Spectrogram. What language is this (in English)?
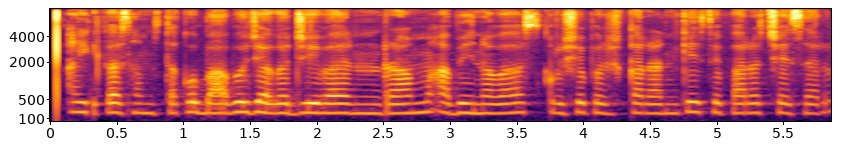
Telugu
